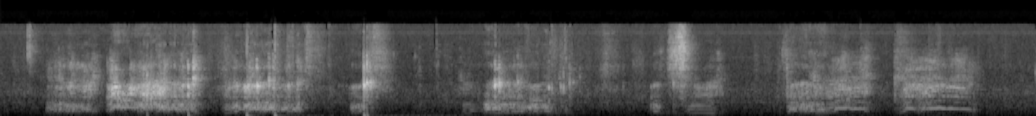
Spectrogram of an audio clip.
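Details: Two Jack Russell Terriers play fighting indoors over a Buzz Lightyear toy: bursts of rough, throaty growling in repeated pulses about a second long, separated by short pauses, with a human voice briefly heard.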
